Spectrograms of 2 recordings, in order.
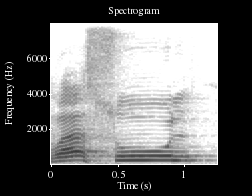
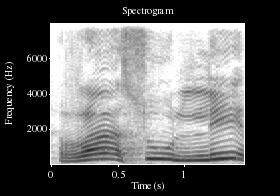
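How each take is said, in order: First: The word ends on a bare 'l' sound. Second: The word ends with a short 'i' vowel. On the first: The speaker calls it right. "बल्कि पढ़ेंगे रसूल, यानी हम इसको आखिर में साकिन कर देंगे" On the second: The speaker calls it wrong. "रसूली नहीं पढ़ेंगे"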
